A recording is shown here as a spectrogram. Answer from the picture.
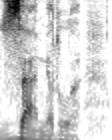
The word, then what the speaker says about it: замерло: Вот «замерло». Ударение падает на первый слог, и там прекрасно слышится «а».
